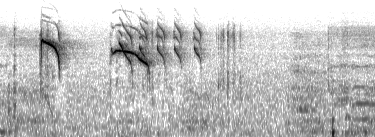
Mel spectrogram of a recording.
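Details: White-capped tanager (Sericossypha albocristata) giving a loud, shrill, down-slurred note, then a rapid run of four or five sharp descending calls, with faint background chirps.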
